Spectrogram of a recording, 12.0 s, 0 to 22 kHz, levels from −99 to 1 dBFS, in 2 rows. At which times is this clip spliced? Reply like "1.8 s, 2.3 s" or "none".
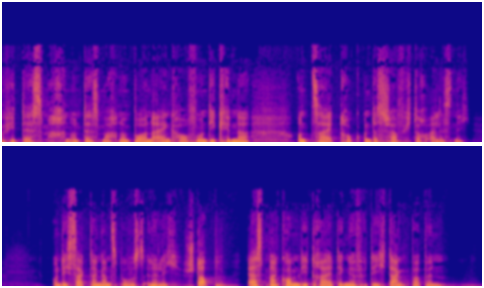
none

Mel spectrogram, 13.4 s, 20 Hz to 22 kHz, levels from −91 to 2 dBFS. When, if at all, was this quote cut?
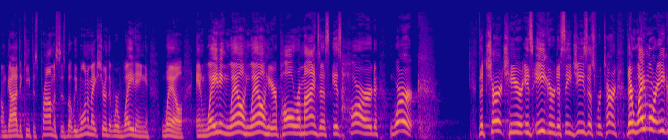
4.9 s

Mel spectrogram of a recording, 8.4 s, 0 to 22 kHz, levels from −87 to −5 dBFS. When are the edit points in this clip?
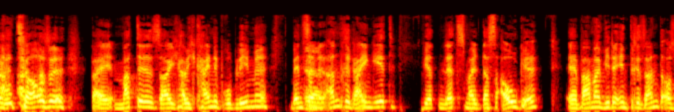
1.4 s, 4.4 s

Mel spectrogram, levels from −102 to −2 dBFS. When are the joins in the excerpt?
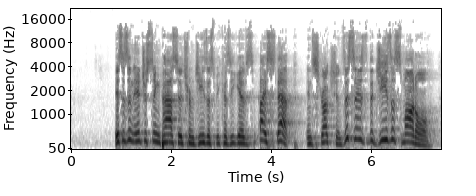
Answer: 3.7 s

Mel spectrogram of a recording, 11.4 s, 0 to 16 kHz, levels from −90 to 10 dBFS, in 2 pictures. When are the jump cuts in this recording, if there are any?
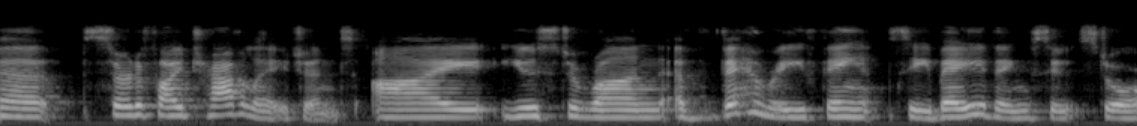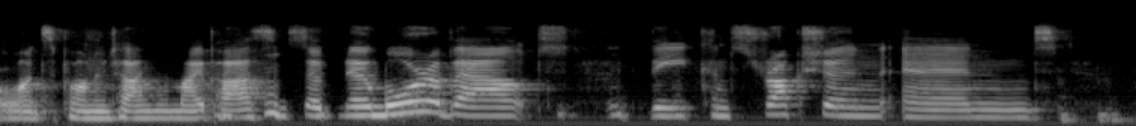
none

